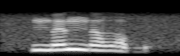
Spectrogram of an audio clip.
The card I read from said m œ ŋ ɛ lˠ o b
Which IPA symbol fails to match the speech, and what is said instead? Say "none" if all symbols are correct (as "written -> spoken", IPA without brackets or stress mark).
ɛ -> œ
